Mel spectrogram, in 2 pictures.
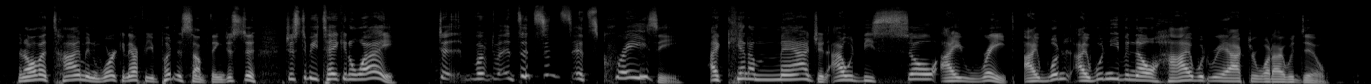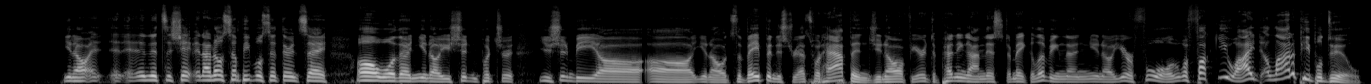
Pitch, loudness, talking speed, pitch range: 165 Hz, -28 LUFS, 245 wpm, 130-210 Hz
